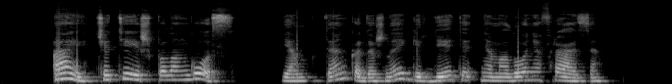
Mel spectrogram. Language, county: Lithuanian, Kaunas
